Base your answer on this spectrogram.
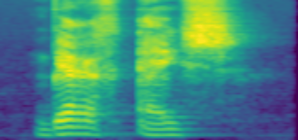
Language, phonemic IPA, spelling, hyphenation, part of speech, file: Dutch, /ˈbɛrx.ɛi̯s/, bergijs, berg‧ijs, noun, Nl-bergijs.ogg
- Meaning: mountain ice (ice on or from a mountain)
